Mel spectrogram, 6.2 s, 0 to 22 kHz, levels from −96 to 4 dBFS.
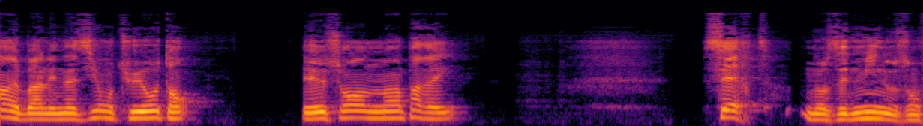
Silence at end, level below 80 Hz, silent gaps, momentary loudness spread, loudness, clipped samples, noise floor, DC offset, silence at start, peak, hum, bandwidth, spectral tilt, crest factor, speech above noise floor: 0 s; -70 dBFS; none; 12 LU; -20 LUFS; under 0.1%; -79 dBFS; under 0.1%; 0 s; -4 dBFS; none; 15.5 kHz; -5 dB/octave; 16 dB; 60 dB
